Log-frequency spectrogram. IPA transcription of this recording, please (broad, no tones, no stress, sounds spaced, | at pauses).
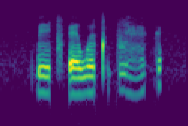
k͡p e t͡sʼ ɛ w ə tʼ ə̤ k z æ̤ k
